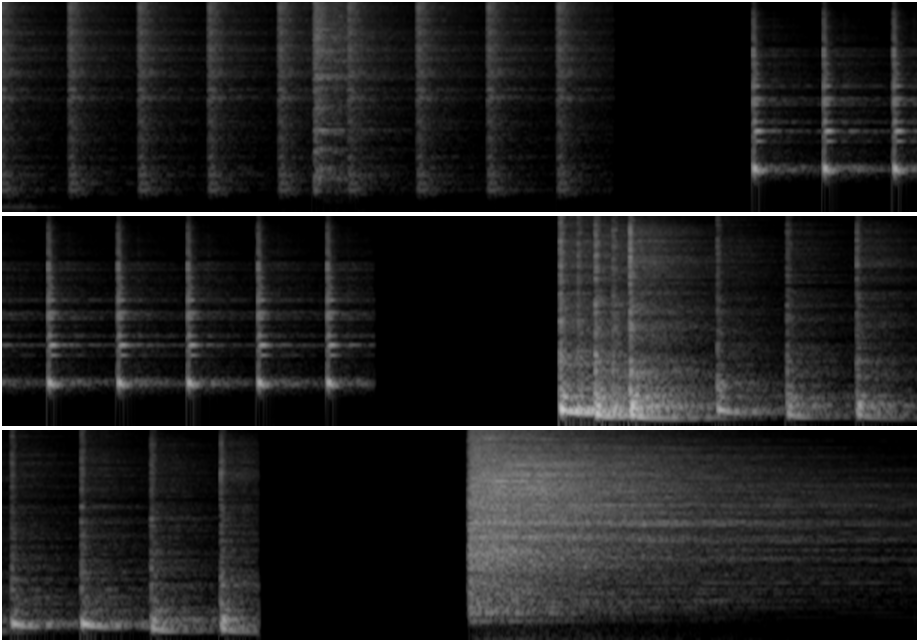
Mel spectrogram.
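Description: Artificial, robotic programmed drum sounds in a very simple pattern: a run of short clicky hits, then a series of ringing, cowbell-like tonal hits, then a busier stretch of lower drum hits, each separated by brief silences, ending with one crash cymbal that slowly decays.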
